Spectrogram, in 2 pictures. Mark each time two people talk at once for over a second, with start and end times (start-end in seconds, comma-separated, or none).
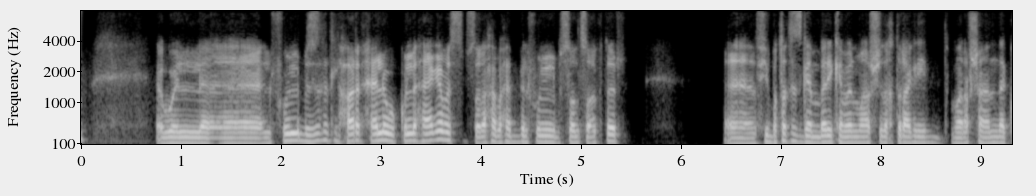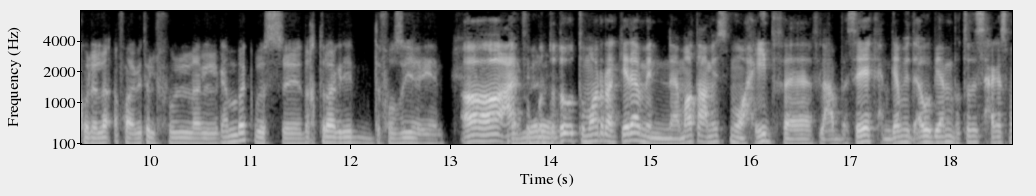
none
